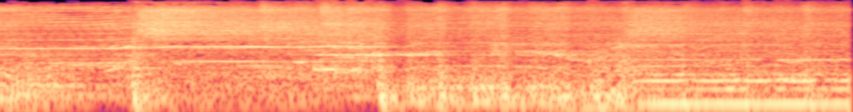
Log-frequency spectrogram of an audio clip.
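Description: Live hard rock band playing loud, with electric guitar and drum kit.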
